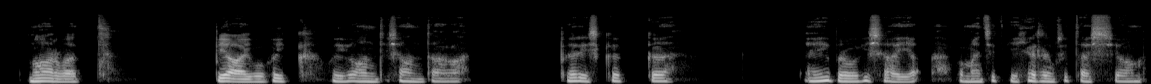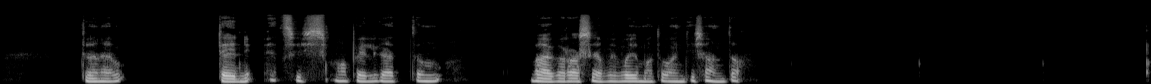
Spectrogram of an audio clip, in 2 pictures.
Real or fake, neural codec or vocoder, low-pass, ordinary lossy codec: real; none; none; none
